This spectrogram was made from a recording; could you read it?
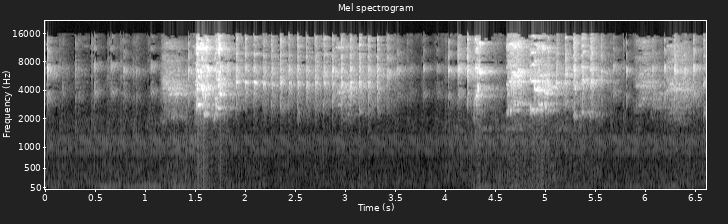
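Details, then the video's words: Lovebird song meant to get a lazy lovebird singing: after a quiet start, loud, harsh bursts of fast high twittering alternate with brief pauses. "PANCINGAN LOVEBIRD MALAS NGUNCI"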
